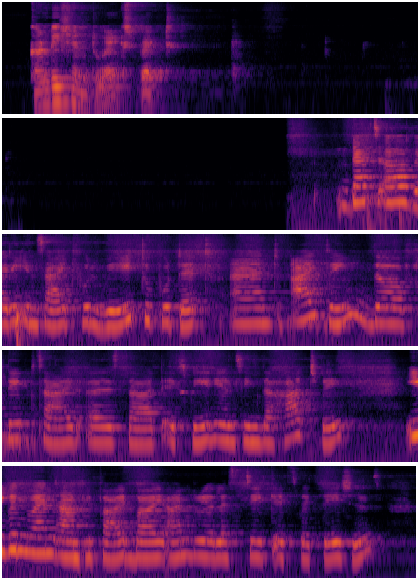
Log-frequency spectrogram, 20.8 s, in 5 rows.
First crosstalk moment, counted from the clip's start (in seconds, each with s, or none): none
